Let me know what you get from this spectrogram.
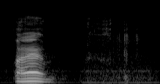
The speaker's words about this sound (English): Can you not chew ice on the mic?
